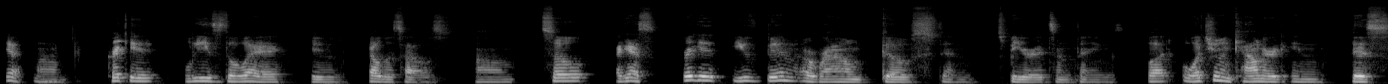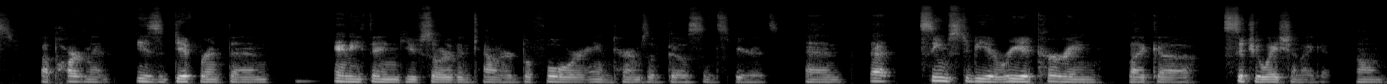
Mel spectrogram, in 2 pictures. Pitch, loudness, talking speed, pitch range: 115 Hz, -27 LUFS, 125 wpm, 110-135 Hz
